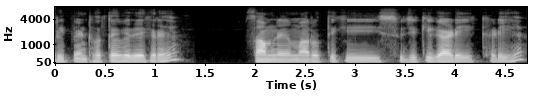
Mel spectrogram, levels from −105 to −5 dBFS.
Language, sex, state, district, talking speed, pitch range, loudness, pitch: Hindi, male, Uttar Pradesh, Jyotiba Phule Nagar, 175 wpm, 100-105 Hz, -25 LUFS, 105 Hz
